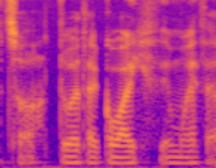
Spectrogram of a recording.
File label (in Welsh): "gwaith" Welsh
